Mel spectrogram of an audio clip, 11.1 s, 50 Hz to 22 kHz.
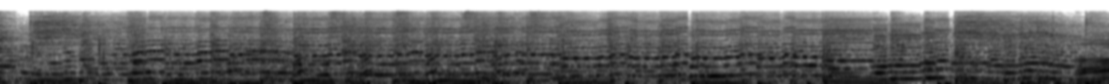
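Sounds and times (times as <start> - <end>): band playing instrumental music: 0.0 - 11.0.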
